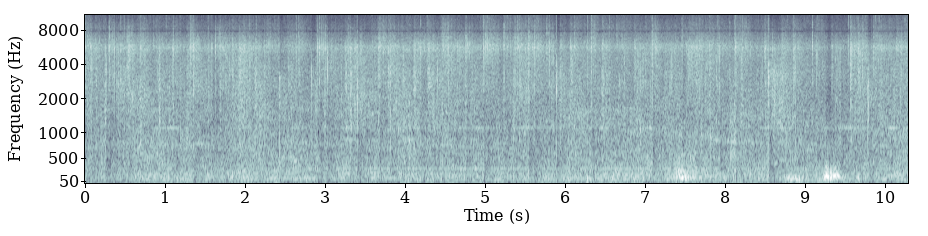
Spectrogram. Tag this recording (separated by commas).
Fire, Wind, Wind noise (microphone)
